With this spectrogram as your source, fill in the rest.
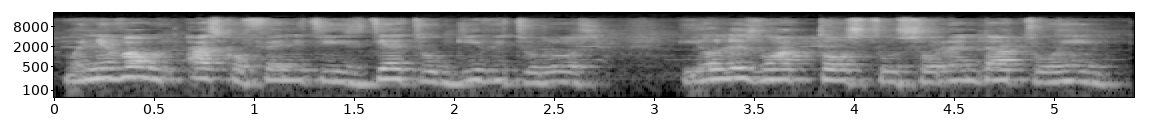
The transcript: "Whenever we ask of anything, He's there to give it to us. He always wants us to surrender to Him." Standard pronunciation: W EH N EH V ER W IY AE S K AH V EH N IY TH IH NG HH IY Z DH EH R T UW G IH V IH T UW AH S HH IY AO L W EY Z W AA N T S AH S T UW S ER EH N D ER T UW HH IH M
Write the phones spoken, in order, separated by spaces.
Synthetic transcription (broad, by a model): W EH N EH V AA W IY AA S K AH F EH N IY T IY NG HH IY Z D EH T UW G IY V IH T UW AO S HH IY AO L W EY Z W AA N T AO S T UW S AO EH N D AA T UW HH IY M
